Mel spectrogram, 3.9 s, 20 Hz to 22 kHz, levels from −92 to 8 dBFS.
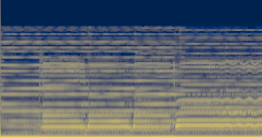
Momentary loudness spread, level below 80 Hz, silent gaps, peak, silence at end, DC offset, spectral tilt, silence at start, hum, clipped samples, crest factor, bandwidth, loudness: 4 LU; -32 dBFS; none; 0 dBFS; 0 s; 40%; -4 dB/octave; 0 s; none; under 0.1%; 12 dB; 10 kHz; -15 LUFS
